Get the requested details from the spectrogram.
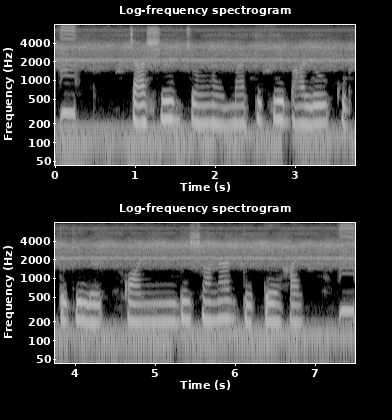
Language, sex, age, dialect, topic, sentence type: Bengali, female, 25-30, Northern/Varendri, agriculture, statement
